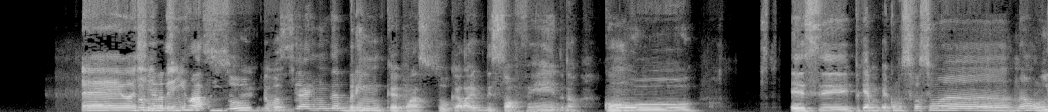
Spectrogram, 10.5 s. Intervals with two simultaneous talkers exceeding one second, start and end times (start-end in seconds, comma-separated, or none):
1.4-3.0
